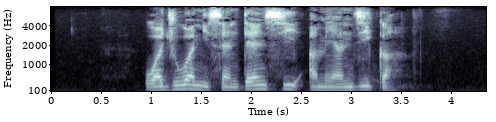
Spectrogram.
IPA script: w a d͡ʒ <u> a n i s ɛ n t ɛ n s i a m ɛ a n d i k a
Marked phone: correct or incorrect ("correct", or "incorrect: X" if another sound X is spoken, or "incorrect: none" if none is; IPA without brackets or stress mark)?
correct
